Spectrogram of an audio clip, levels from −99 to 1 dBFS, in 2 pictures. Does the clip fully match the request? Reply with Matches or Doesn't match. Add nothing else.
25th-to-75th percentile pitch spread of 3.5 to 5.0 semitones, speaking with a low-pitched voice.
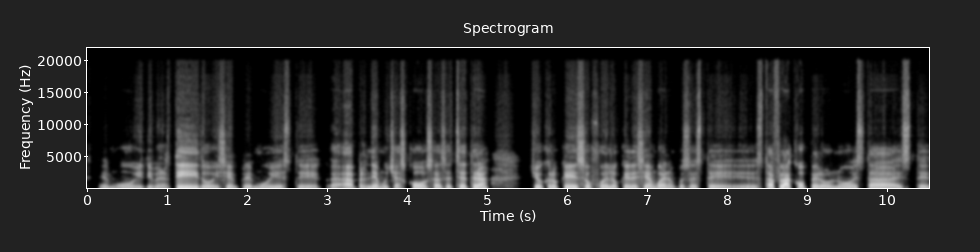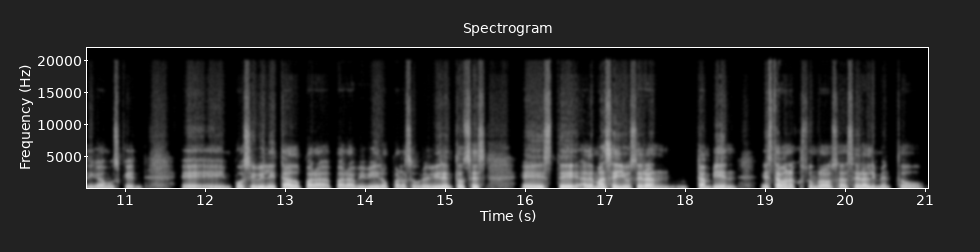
Matches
